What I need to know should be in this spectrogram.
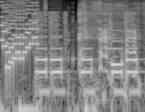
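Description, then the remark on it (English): Several studio phone lines at the Kiss radio station ring at once during a morning call-in, their electronic trilling tones overlapping in quick repeated bursts, fairly loud, with no one speaking. “They're all ringing.”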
